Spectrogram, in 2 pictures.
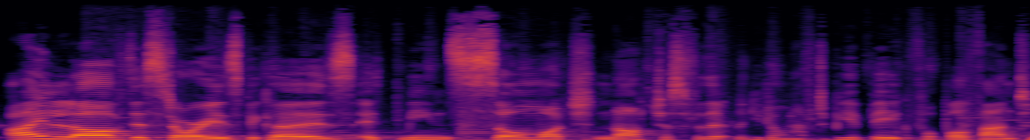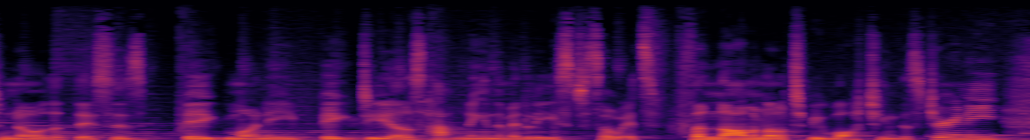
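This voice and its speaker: An Irish woman presents a talk show at a brisk clip. Her delivery is upbeat and conversational, like a host chatting through the day's stories. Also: lowish voice, soft background music. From Ireland. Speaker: podcast and radio show host.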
